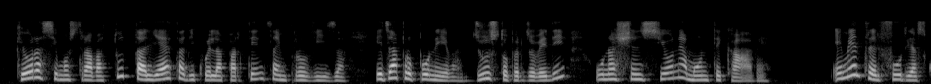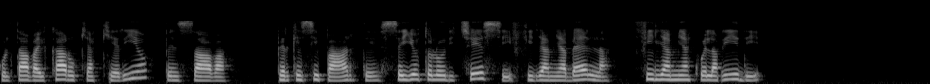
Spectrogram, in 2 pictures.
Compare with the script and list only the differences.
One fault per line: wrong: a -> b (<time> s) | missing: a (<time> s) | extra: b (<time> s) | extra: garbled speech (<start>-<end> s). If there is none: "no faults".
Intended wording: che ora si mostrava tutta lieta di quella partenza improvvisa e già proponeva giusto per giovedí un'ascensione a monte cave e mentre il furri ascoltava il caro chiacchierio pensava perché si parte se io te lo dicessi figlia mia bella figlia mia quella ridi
no faults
